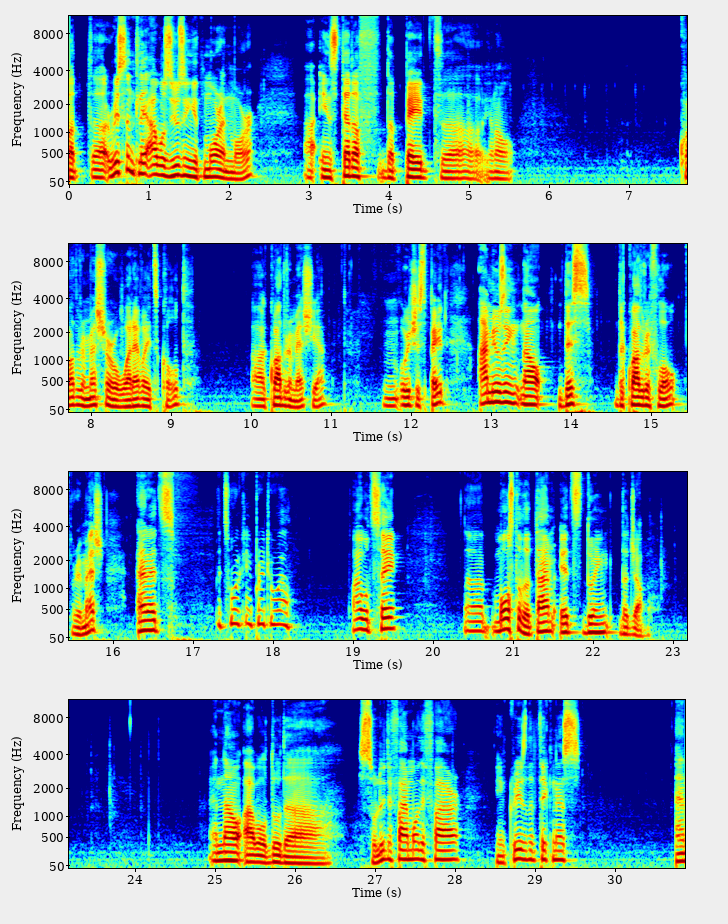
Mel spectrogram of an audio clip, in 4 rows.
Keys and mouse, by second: 10.9-19.0 middle drag, 10.9 n, 19.0-30.8 shift+drag.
